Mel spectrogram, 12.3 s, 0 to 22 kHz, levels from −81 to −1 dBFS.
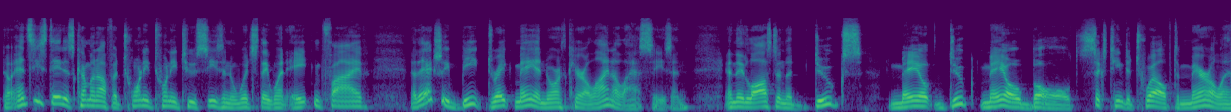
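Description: No technical faults can be heard anywhere in the recording. The speech has come through a WebRTC call path, and its top end stops at about 12 kHz, which fits an Opus codec running at around 32 kbps.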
